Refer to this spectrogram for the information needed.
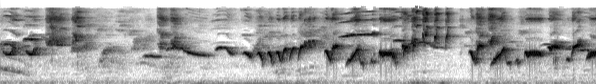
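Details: White-rumped shama of the Medan type, kept for song therapy, pours out a rich, fast song of looping whistles and rapid slurred notes, with brief pauses between bursts and a quiet room-like background.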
